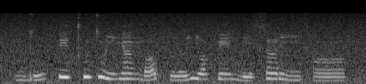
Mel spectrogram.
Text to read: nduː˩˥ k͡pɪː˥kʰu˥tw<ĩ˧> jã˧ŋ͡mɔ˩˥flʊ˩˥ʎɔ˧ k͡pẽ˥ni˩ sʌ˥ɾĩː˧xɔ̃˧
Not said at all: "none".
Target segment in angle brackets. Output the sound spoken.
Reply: ĩ˧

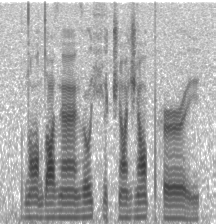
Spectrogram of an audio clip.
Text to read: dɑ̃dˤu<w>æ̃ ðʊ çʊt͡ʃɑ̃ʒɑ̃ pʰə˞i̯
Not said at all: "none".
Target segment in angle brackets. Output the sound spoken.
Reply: ð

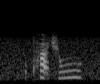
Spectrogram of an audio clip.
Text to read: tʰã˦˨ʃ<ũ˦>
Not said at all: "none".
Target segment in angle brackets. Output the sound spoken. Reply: u˦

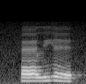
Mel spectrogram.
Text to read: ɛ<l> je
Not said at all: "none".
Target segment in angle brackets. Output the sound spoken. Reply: l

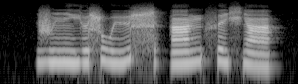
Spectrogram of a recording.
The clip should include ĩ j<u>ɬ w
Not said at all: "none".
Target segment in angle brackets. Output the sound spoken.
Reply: ʏ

